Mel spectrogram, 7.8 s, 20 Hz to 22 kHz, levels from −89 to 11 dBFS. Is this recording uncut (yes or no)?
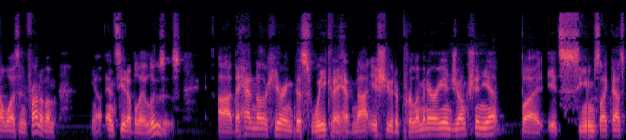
yes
